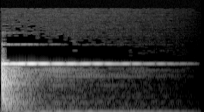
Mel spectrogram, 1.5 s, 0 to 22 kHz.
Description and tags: PIANO MED C7
MISStereoPiano
These were made available by the source listed below.
You may also cite as a reference, link to our page from another web page, or provide a link in a publication using the following URL:
Instrument Piano
Model Steinway & Sons
Performer Evan Mazunik
Date November 5 & 27, 2001
Location 2017 Voxman Music Building
Technician Michael Cash
Distance Left mic 8" above center bass strings
Right mic 8" above center treble strings
grand, steinway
